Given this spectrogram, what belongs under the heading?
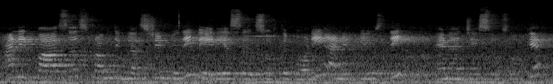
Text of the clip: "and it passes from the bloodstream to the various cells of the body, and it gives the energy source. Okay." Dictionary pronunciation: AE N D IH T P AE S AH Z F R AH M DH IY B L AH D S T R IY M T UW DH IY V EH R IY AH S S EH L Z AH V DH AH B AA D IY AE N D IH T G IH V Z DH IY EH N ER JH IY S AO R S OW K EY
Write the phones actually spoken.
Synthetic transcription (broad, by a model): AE N D IH T P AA S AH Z F R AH M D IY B L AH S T IY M T UW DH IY V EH R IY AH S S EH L S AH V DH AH B AA D IY AE N D IH T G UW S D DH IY EH N ER JH IY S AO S OW K EY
